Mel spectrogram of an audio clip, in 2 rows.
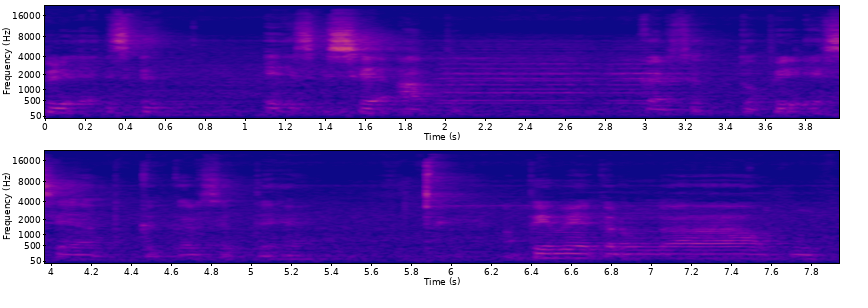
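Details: Adult man with stammering, on day 3 of a daily fluency practice routine that includes breathing and relaxation exercises, speaking continuously as reading and storytelling practice; stammering.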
